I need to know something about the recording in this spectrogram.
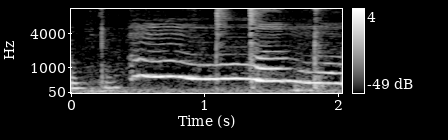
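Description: A high voice humming one long note, starting about half a second in and sliding slowly down in pitch.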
